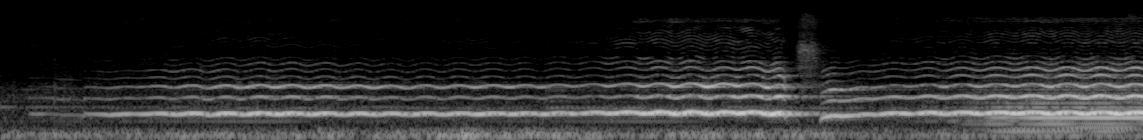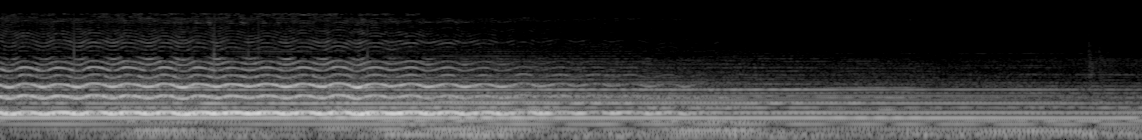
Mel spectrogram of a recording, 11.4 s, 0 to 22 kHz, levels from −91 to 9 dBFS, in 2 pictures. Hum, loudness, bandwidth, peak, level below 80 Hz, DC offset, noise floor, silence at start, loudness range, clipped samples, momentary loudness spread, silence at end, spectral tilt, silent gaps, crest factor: none; -19 LUFS; 7.6 kHz; -4 dBFS; -50 dBFS; under 0.1%; -45 dBFS; 0.4 s; 10 LU; under 0.1%; 16 LU; 0 s; -6 dB/octave; none; 16 dB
